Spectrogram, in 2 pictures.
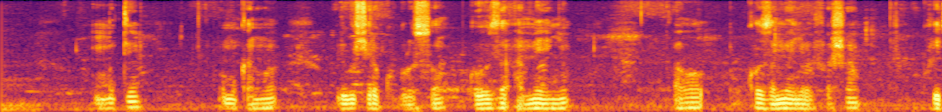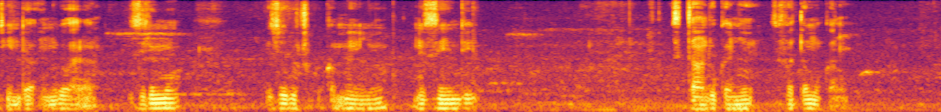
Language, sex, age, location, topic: Kinyarwanda, male, 18-24, Kigali, health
